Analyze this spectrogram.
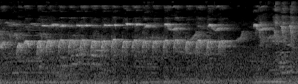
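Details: Starling song used to train other birds: a steady, rapid trill with a warbling lower note and a piercing higher whistle held together, ending in a sharp, rising chirp.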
